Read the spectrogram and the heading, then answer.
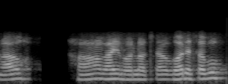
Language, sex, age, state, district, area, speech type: Odia, male, 18-30, Odisha, Kandhamal, rural, conversation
